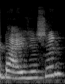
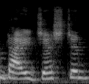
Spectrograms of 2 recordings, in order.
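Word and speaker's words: digestion: क्या पढ़ना है, इसका जो सही प्रोनाउंसिएशन है वह क्या है, डाइजेस्शन है। जैसे कि हमने इंजेस्शन पढ़ा था, इजेस्शन पढ़ा था, इसी तरह से इसका जो राइट प्रोनाउंसिएशन है वह डाइजेस्शन है।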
